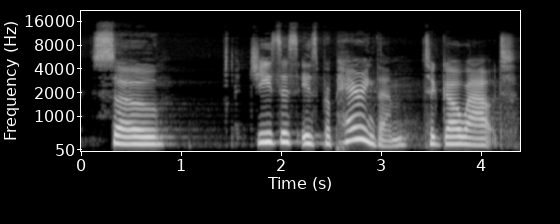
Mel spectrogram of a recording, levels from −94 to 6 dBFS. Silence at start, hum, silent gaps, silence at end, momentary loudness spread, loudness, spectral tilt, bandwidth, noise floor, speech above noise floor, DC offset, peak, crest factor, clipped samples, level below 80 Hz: 0.15 s; none; none; 0.1 s; 9 LU; -16 LUFS; -4.5 dB/octave; 14.5 kHz; -58 dBFS; 43 dB; under 0.1%; -2 dBFS; 16 dB; under 0.1%; -66 dBFS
